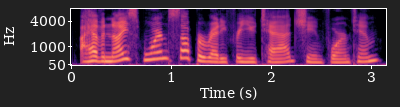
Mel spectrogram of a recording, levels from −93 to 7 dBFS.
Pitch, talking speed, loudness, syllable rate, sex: 230 Hz, 245 wpm, -19 LUFS, 5.7 syllables/s, female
